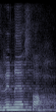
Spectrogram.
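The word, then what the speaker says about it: Renaissance: पढ़ा होगा कभी कि रेनेसा, रेनेसा। रिकनेसा और रेनेसा में दोनों में अलग रेनेसा, ये वर्ड पढ़े होंगे। रेनेसा, रेनेसा, ये एनसी है ना पीछे, ये साइलेंट है, बोला नहीं जाएगा।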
